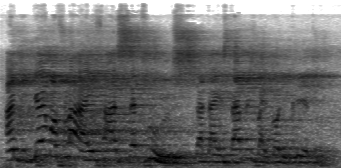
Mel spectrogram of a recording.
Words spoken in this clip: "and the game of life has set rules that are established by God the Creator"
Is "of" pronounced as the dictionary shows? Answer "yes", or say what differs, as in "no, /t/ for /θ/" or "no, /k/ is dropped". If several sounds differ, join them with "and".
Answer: no, /p/ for /v/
